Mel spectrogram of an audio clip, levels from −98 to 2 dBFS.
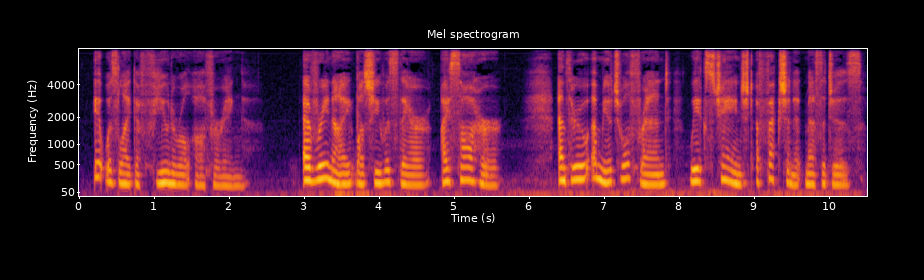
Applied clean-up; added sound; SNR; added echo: none; none; none; none.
